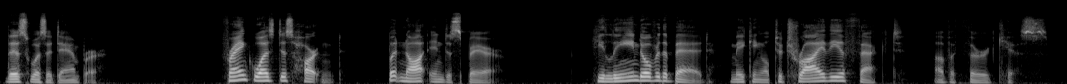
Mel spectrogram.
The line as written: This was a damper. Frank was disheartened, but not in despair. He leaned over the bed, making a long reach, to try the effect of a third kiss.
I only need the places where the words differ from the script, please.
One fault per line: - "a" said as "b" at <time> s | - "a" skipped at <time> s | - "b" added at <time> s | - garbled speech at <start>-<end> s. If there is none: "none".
- "long reach" skipped at 7.7 s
